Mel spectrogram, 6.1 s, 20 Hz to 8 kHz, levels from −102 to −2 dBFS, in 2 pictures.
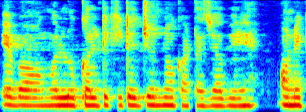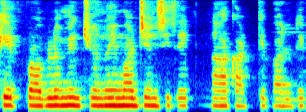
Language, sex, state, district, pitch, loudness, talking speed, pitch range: Bengali, female, West Bengal, North 24 Parganas, 205 Hz, -16 LUFS, 125 wpm, 200-210 Hz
